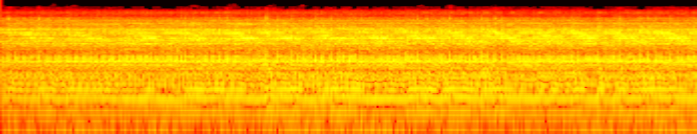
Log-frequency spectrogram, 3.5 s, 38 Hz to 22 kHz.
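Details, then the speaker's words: Used REDS R5T nitro RC engine running at high revs: screaming whine with a harsh rattly, hissing edge that persisted after changing the clutch bell; owner suspects a failed rear bearing. "I think it's a rear bearing so yeah I have to change your rea"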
